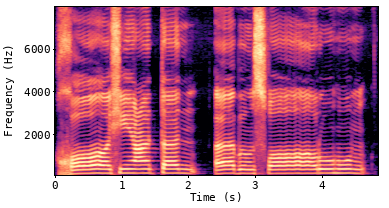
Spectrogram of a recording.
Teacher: تن یہاں پر اظہار ہوگا، اس لیے کہ تنوین کے بعد حمزہ ہے، اور حمزہ حروف حلقی میں سے ہے۔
